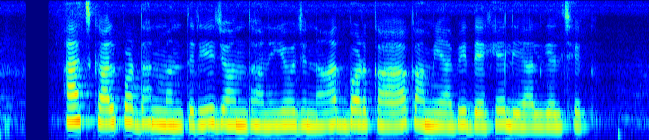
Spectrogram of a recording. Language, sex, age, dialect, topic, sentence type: Magahi, female, 41-45, Northeastern/Surjapuri, banking, statement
